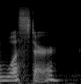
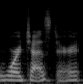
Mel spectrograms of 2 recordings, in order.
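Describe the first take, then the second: First: It is said with a local Massachusetts pronunciation. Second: It is said with a pronunciation from elsewhere. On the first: This is how locals say the name. "in Massachusetts, we pronounce it Worcester" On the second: This is how people elsewhere say the name. "In some other places, I think pronounce it Worcester"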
